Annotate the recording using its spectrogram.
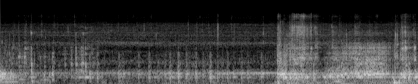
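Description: Muffled underwater noise picked up through an action camera's waterproof housing: water rushing past and the housing rubbing and knocking, with a louder surge of rushing noise near the end.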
